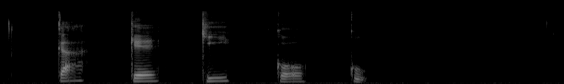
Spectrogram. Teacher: And you'll notice with the ga that in Esperanto it's normally advised to leave off that little breath off. It's called aspiration.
